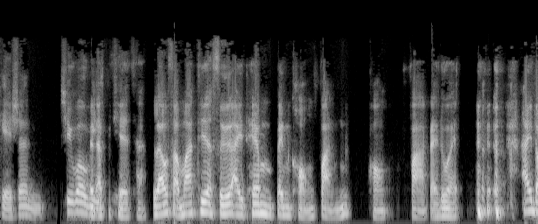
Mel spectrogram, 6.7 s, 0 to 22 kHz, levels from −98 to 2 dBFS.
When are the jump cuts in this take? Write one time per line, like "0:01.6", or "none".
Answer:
0:01.9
